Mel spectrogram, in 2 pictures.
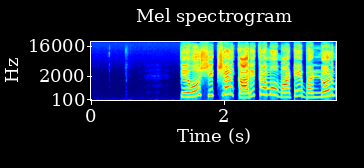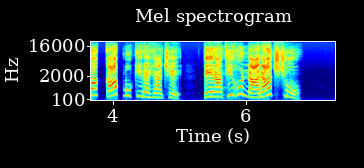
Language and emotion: Gujarati, angry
